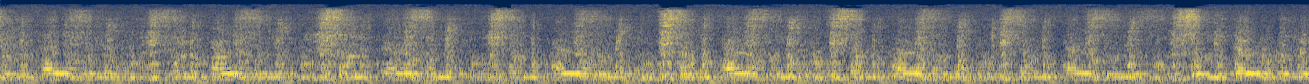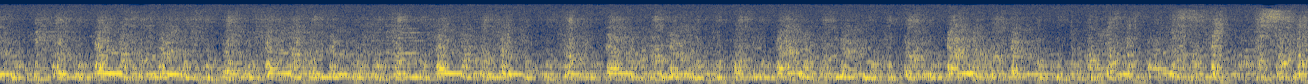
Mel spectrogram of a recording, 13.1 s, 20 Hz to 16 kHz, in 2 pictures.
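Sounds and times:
techno dance music: 0.0 - 13.0.

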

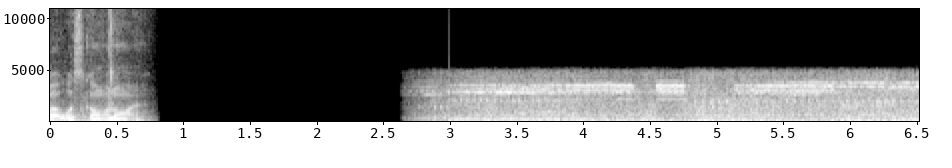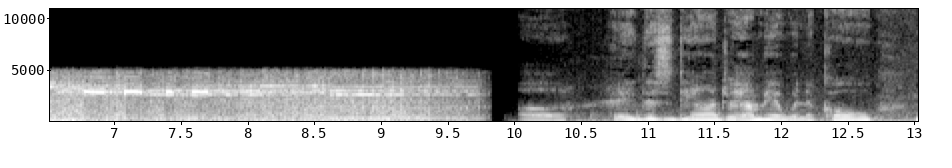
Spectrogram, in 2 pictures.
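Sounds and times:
street traffic noise: 2.6 - 9.8.

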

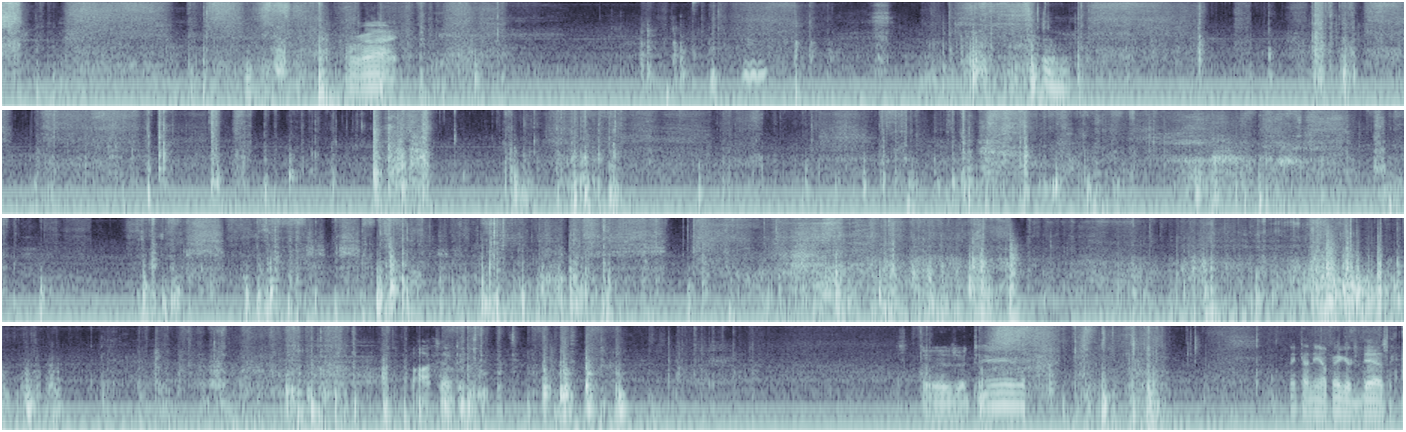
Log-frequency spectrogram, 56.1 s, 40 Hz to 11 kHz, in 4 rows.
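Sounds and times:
steady low hum: 0.0 - 56.0
cardboard flaps scraping and crackling: 1.8 - 5.0, 19.0 - 42.8, 43.4 - 48.9, 51.8 - 53.8
cardboard boxes knocking and rustling: 29.3 - 42.8, 43.4 - 48.8.

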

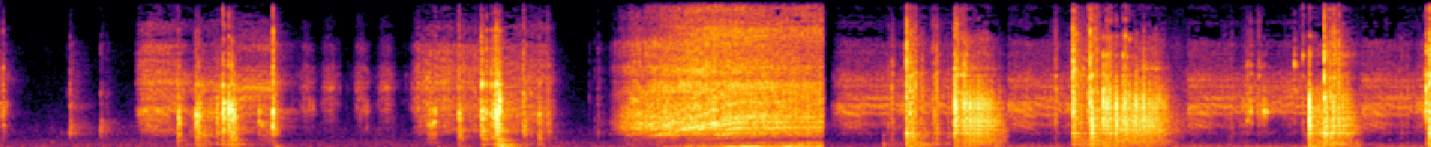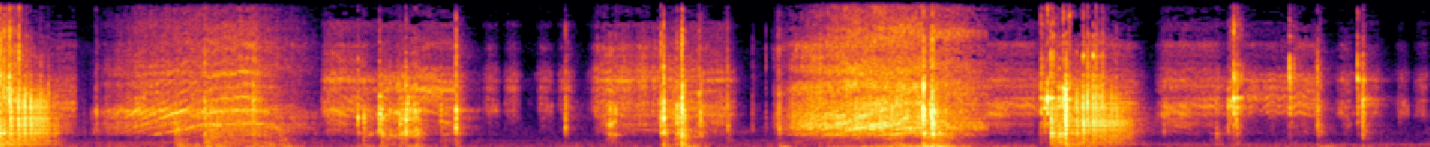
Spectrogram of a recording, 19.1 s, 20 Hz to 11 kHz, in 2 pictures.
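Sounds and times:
plastic parts clicking and clacking: 0.0 - 2.0, 2.8 - 4.1, 5.9 - 14.9, 15.6 - 19.0
small electric motors whining: 0.9 - 6.1, 6.7 - 19.0.

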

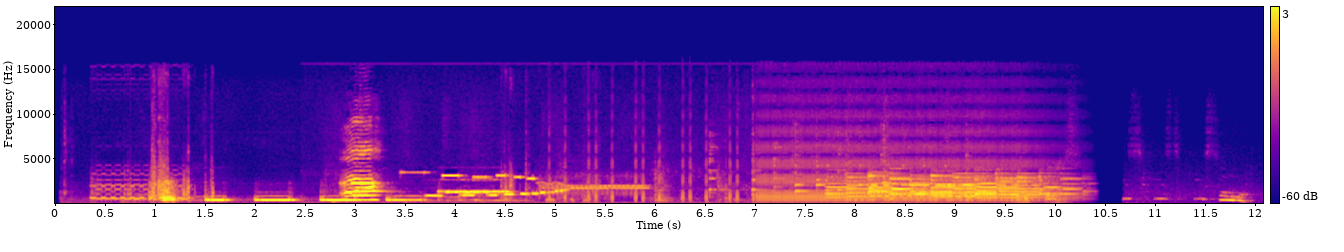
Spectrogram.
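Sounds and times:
warbling electronic tone: 3.5 - 9.3.

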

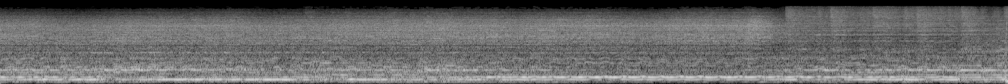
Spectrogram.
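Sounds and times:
distorted electric guitars: 0.0 - 10.0.

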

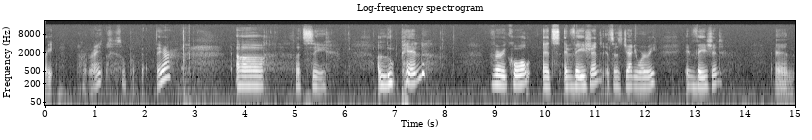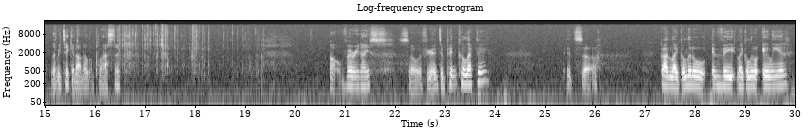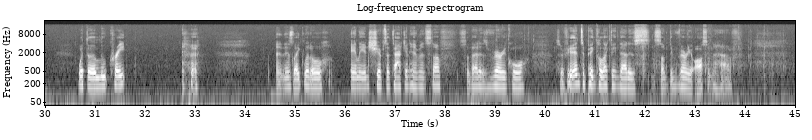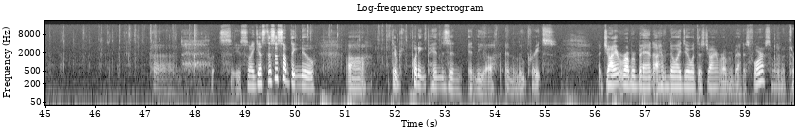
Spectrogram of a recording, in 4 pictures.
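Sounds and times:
plastic sleeve crinkling: 15.7 - 19.6, 38.8 - 54.8.

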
